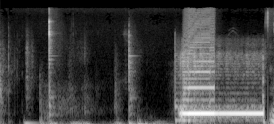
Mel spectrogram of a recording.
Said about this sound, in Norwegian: Nei, uh, jeg pauser, og så ringer han opp igjen uh, eh, ASAP.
